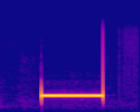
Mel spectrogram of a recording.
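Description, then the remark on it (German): A single steady telephone tone as a call is placed to radio presenter Christian Stübinger of Radio Hamburg, sounding for under a second, a clean mid-pitched hum that starts and stops abruptly, with silence on either side and no voices. “Den rufen wir jetzt mal an.”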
